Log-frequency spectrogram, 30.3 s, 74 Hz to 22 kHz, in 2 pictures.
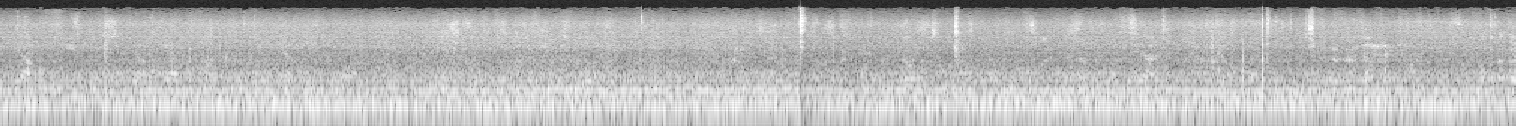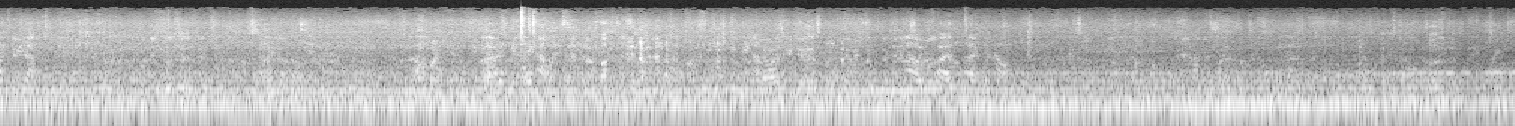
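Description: Cabin noise of an Airbus A320-232 taxiing slowly: a steady hum from its IAE V2500 engines and air system, with a constant tone throughout and a lower tone that rises slightly near the end. A sharp click sounds about eight seconds in, among fainter clinks and a murmur of passenger voices.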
